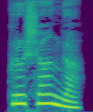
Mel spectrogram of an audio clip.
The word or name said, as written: ಖರಸಿಂಗ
